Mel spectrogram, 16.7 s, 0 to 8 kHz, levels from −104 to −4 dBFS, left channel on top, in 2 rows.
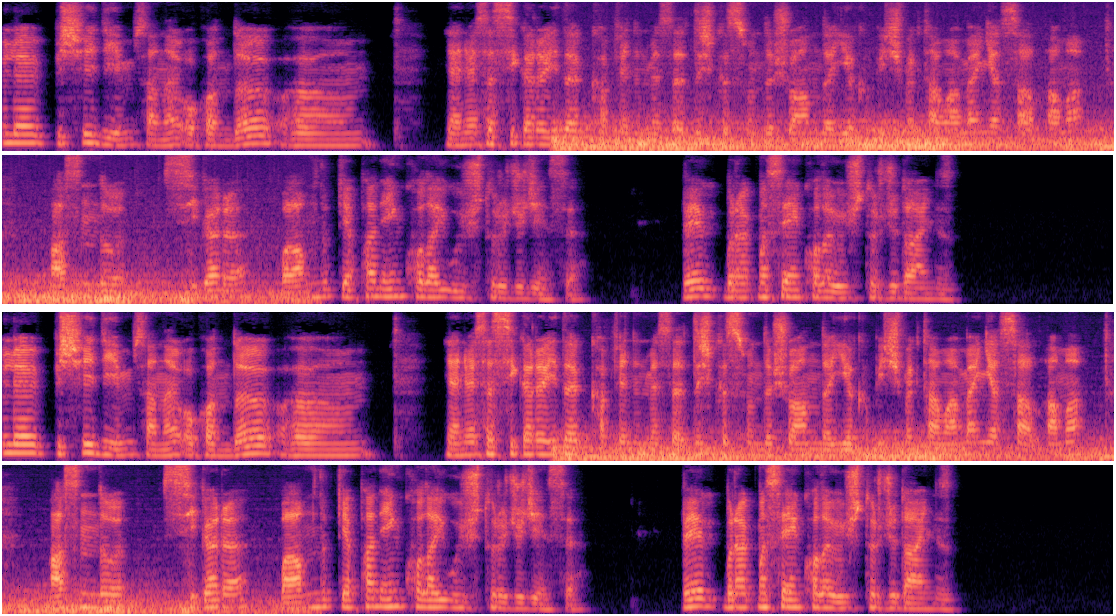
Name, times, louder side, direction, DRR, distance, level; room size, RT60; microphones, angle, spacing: voice 1, 0.0-8.4 8.7-9.3 9.5-12.7 13.4-15.4, right 4 dB, 55° right, 0.8 m, -27 dB
sound 1, 4.1-10.7, left 3 dB, 85° left, 0.6 m, -27 dB
3.3 x 2.0 x 2.3 m
head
